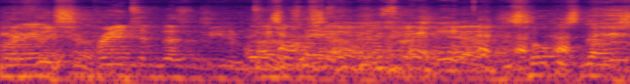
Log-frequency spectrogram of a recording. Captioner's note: laughs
